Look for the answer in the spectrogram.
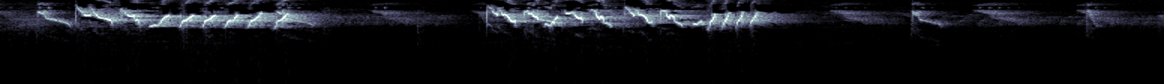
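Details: Oriental white-eye tutor recording for beginner birds learning roll voll: two long, fast rolling bursts of quick repeated chirps, each near two seconds, followed by scattered thin high call notes.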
